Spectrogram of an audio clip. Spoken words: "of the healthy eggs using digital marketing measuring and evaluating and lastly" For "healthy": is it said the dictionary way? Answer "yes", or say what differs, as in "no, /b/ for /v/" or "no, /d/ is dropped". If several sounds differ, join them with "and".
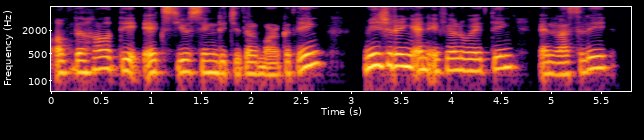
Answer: no, /t/ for /θ/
